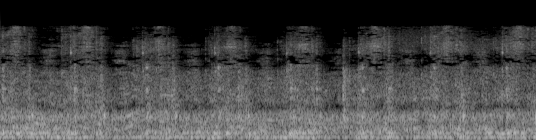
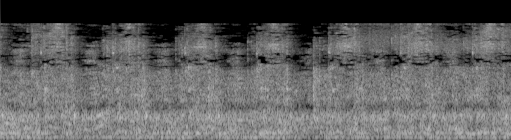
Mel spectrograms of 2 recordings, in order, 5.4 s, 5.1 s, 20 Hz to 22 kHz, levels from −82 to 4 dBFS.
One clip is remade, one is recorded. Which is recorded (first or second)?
first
